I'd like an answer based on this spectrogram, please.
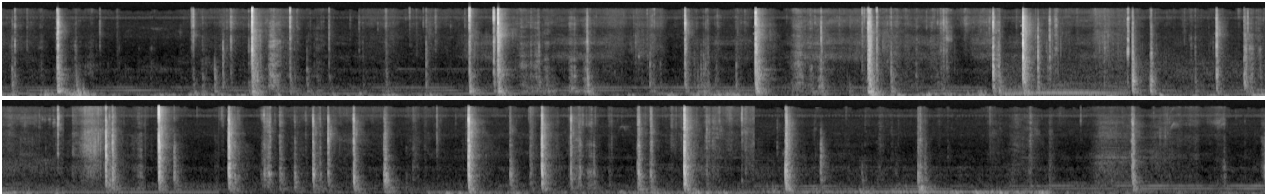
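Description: Plastic push-pin clips being pried out of a truck's plastic radiator-top bezel with a plastic trim removal tool: a string of irregular sharp clicks and snaps as the clips pop loose.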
